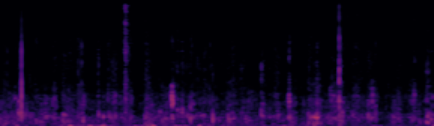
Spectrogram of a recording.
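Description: Horse hooves clip-clop in a steady uneven rhythm during a trail ride in South Texas, the close hoofbeats repeating throughout with no talk over them.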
